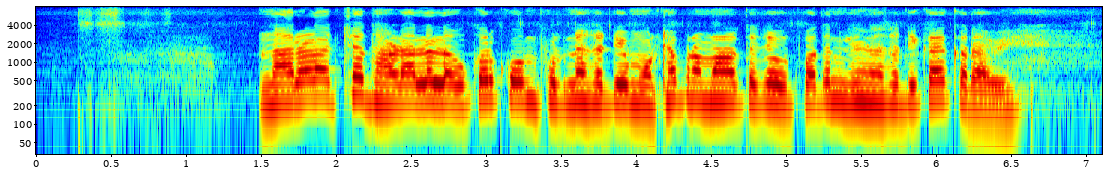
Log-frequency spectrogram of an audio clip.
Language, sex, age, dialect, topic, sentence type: Marathi, male, 18-24, Northern Konkan, agriculture, question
